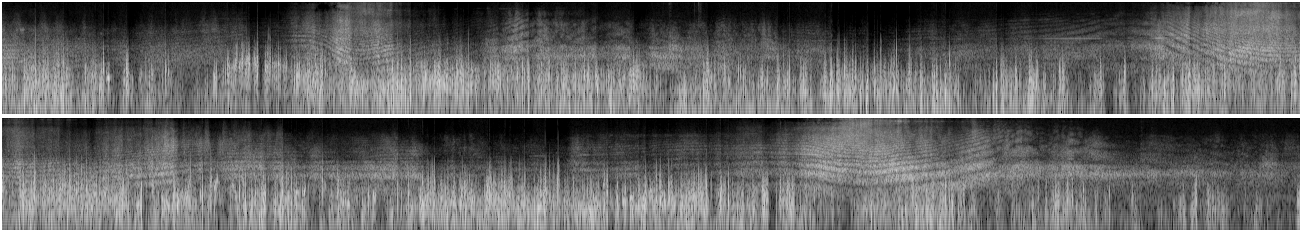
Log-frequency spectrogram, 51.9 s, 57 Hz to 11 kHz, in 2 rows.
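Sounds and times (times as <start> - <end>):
jet turbine whine and hiss: 0.0 - 16.7, 17.9 - 51.9
wind buffeting microphone: 0.0 - 51.9.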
